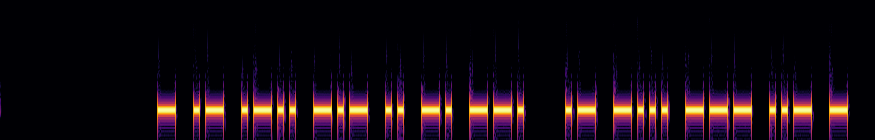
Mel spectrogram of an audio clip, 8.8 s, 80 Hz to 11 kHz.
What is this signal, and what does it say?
Morse code, heard as a keyed tone, about 20 wpm, 700 Hz. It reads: TALKING ABOUT
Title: Speed-Racing - Sets of 2 Words 17wpm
